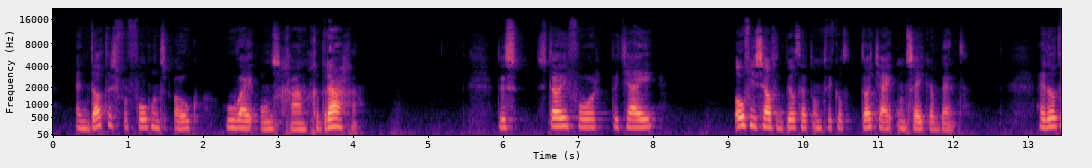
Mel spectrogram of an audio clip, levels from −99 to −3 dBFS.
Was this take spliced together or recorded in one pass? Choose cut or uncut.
uncut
